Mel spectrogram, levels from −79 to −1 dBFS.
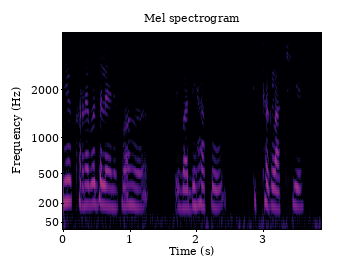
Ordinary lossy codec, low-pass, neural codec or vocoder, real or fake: none; 3.6 kHz; none; real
